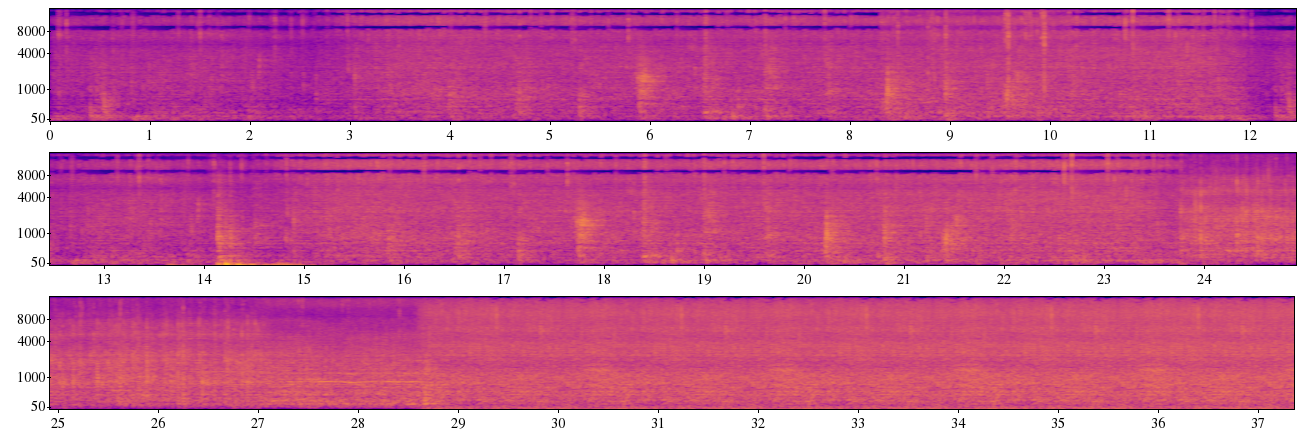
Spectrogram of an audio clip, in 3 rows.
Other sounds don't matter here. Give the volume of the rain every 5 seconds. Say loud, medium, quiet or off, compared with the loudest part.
quiet, medium, medium, medium, loud, loud, loud, loud.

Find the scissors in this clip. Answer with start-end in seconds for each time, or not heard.
8.3-10.2.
